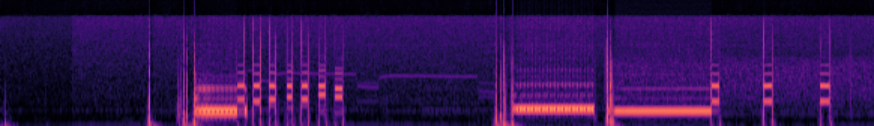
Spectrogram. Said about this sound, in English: Listen to that. It's an FX line. That's long distance noise. SPC, later renamed Sprint, perhaps you've heard that name, as a part of their plan to serve their customers, would rent foreign exchange lines from Southern Bell in Atlanta and hook them up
